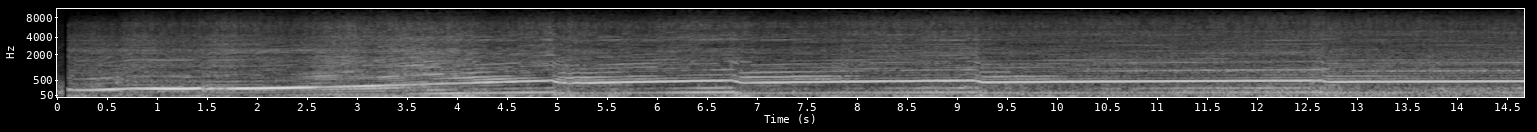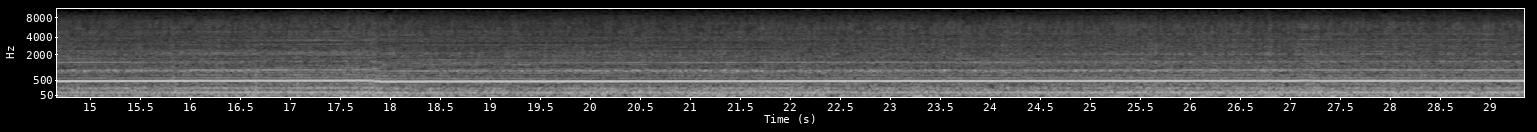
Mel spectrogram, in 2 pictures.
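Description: BMW S1000RR's 999 cc inline-four engine at full throttle, accelerating through the gears toward top speed. Its note climbs, with five quick upshifts in the first eighteen seconds, each a short dip in pitch before it climbs again. After the last shift it holds a steady, high, nearly level note.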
